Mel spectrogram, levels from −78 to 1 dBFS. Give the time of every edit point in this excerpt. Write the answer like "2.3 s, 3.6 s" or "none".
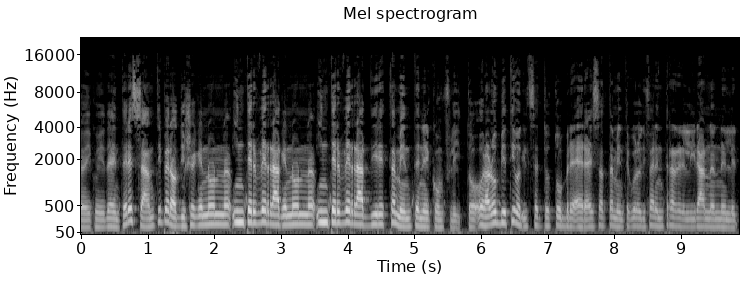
3.0 s, 6.6 s

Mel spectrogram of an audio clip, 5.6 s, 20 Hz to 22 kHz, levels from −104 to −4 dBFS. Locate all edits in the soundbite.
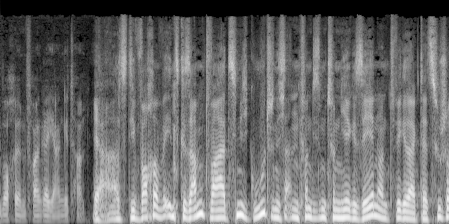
1.1 s, 3.5 s

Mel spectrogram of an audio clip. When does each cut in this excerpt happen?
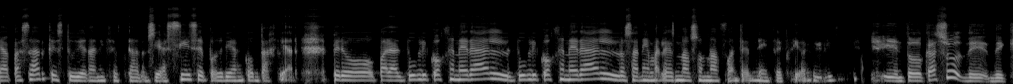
5.1 s, 7.5 s

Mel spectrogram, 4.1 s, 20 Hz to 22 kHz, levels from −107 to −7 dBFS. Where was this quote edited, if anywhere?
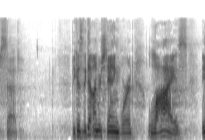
1.8 s, 2.4 s

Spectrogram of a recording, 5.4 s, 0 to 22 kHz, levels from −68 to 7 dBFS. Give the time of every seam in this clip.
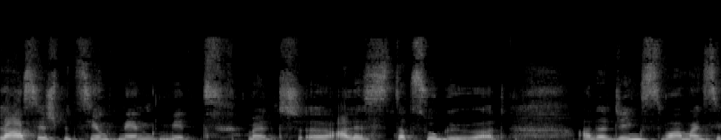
1.2 s, 1.9 s, 3.0 s

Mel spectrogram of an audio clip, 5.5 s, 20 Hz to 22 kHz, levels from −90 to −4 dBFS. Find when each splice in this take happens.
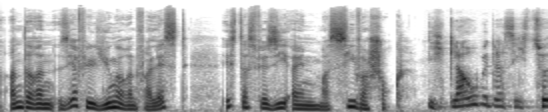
1.4 s

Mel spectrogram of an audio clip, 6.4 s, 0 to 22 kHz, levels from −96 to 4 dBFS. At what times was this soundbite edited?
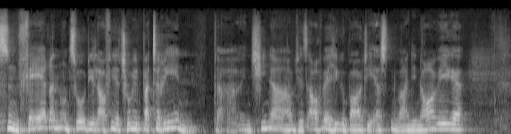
2.6 s

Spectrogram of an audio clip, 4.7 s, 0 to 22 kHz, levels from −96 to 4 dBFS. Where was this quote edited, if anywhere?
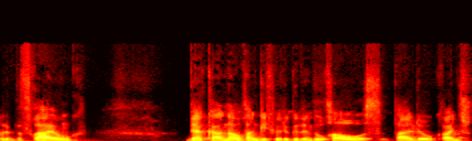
2.4 s, 3.1 s

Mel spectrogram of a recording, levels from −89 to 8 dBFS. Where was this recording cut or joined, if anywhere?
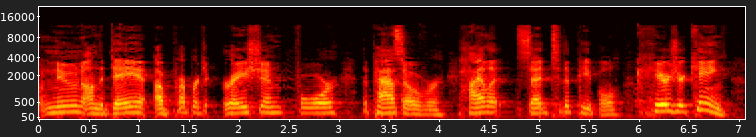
4.2 s, 6.0 s

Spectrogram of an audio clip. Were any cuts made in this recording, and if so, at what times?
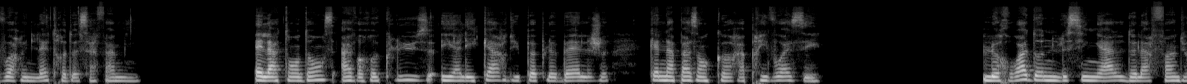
3.5 s

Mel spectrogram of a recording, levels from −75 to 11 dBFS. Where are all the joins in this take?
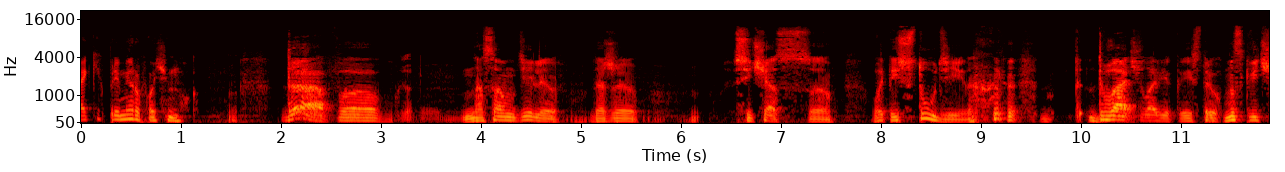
none

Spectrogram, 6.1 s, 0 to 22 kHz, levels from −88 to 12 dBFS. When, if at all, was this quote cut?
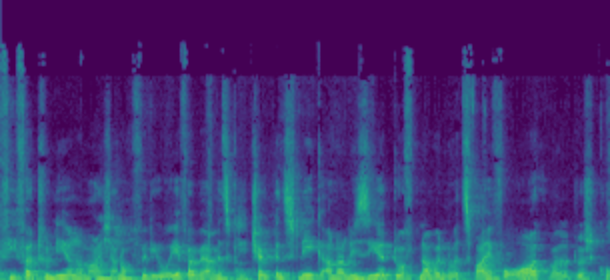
1.1 s, 2.3 s

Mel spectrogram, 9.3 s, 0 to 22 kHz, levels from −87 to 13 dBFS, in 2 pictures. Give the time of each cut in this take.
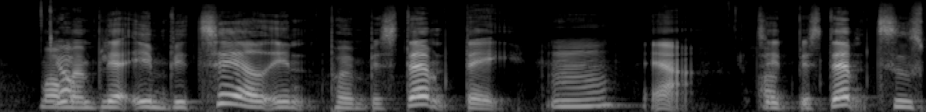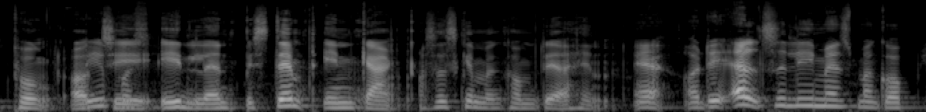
none

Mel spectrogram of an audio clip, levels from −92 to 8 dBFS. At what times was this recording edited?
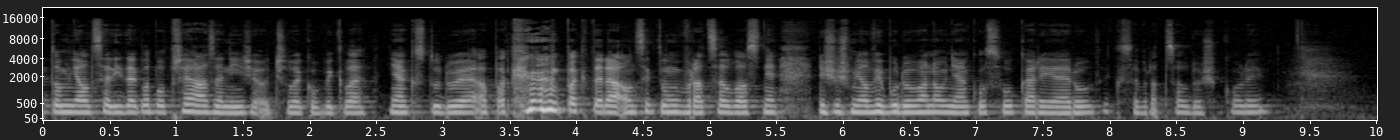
2.5 s

